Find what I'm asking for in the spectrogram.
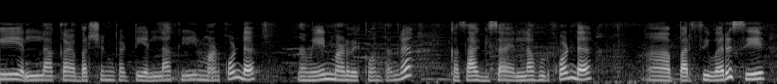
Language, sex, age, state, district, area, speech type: Kannada, female, 30-45, Karnataka, Dharwad, urban, spontaneous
